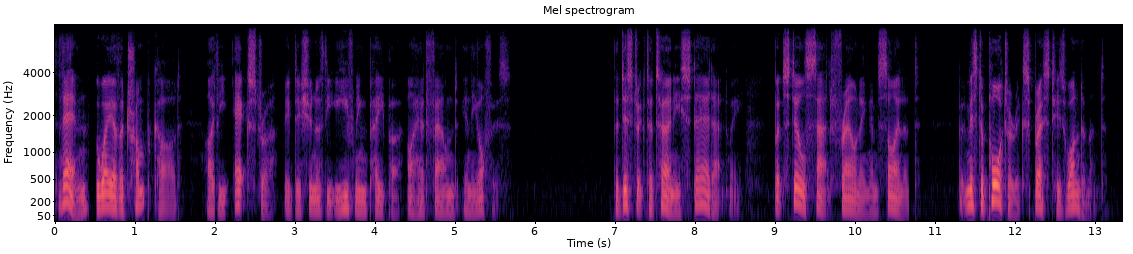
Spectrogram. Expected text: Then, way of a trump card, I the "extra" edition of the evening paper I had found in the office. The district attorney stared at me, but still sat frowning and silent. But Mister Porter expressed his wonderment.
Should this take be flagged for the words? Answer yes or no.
no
